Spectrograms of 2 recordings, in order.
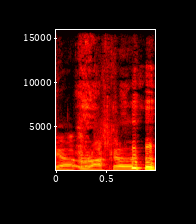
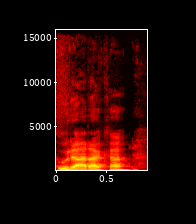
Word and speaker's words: Uraraka: pillow, so that my Uraka body Yeah, pillow. Uraraka. And I'm just Holy like, shit. Uraraka. And then you Sorry, have like Ryan, it's pronounced Uraraka.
